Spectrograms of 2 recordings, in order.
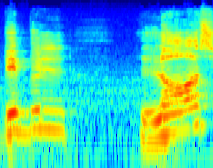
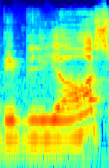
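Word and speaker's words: βίβλος: तो ये बिब्लॉस या बिब्लियोस भी इसको कुछ लोग इसका प्रोनाउंसिएशन इसकी करते हैं।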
